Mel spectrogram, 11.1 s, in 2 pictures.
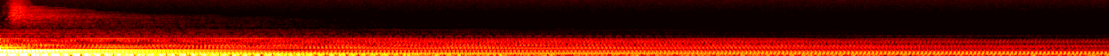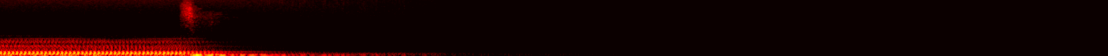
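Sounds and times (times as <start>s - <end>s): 
piano: 0.0s - 6.6s.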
